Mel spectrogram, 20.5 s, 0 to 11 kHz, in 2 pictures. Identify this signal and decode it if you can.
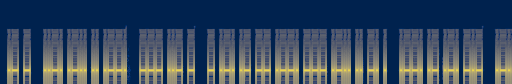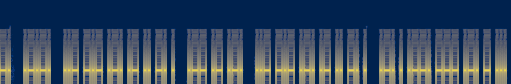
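Morse code, heard as a keyed tone, about 30 wpm, 550 Hz. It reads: AT FLIP OUT TRAMPOLINE PARK <AR> <AR> UKRAINE WAR UKRAINE REPORTS
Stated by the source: News headlines sent in Morse at 30 wpm, preceded by VVV.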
